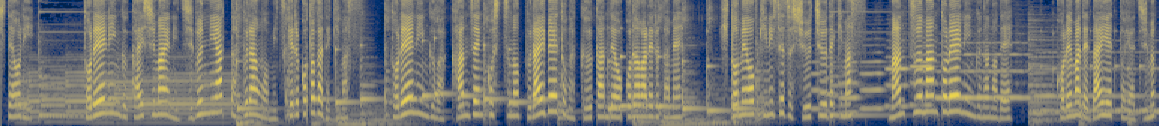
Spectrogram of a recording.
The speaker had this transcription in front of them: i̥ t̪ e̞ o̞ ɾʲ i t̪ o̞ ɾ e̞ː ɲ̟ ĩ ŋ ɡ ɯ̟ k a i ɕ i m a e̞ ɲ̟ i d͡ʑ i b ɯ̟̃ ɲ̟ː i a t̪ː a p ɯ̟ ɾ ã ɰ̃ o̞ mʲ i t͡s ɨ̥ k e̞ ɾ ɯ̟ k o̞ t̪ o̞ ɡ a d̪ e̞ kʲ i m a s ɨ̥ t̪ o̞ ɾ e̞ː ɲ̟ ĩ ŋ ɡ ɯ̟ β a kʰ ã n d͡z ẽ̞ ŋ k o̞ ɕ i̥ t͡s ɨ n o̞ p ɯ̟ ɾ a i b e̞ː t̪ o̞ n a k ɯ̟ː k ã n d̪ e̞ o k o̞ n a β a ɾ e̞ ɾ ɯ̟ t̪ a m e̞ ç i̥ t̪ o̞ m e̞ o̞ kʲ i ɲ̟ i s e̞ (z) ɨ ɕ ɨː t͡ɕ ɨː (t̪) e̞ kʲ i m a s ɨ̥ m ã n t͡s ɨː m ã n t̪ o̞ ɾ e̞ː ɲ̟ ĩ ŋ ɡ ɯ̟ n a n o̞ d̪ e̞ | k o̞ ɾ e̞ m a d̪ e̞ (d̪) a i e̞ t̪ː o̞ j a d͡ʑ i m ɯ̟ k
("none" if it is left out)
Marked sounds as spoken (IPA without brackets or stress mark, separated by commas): z, d̪, d̪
